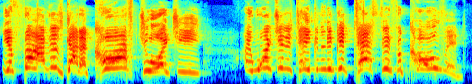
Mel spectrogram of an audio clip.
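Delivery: very high, loud shrill mother voice; yelling Estelle. Acted. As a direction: scream down the phone at your son. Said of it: "you can hear them yelling".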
